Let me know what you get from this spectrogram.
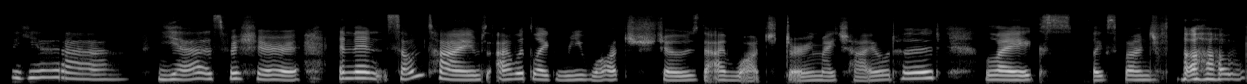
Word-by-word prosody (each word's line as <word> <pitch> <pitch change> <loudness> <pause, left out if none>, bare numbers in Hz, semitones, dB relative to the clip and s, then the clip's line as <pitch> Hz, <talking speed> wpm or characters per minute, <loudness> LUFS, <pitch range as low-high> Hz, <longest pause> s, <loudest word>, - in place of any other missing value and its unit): Yeah 290 -6 -3 0.5
Yes, 235 +3 -2
for 265 0 +1
sure, 220 -7 +2 0.4
and 280 0 +1
then 285 -2 +6
sometimes, 245 - +1
I 220 +1 +1
would, 260 +4 0
like, 220 -3 +2
rewatch 210 0 -3
shows 200 +1 -1
that - - -2
I 205 - +1
watched 195 -1 -5
during 190 +2 -1
my 190 -1 -3
childhood, 225 - +1 0.4
like 210 -1 +5
S - - -11 0.2
like, 195 +1 +1
SpongeBob. 235 +4 0
225 Hz, 105 wpm, -25 LUFS, 210-270 Hz, 0.5 s, then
